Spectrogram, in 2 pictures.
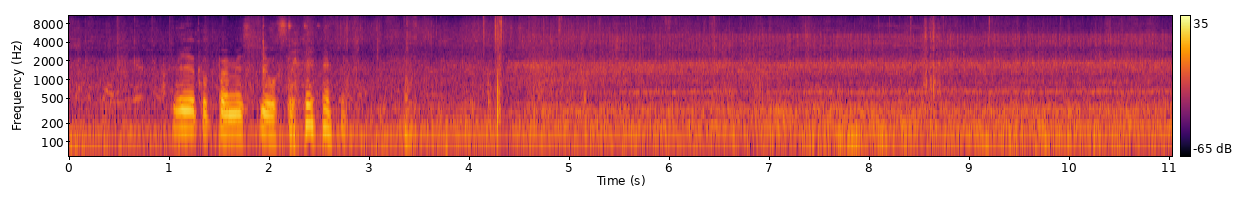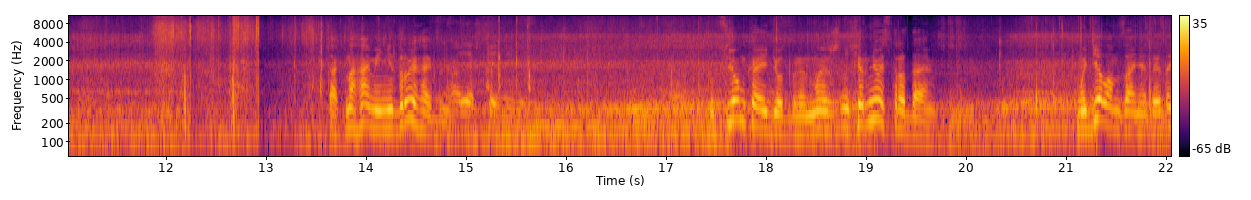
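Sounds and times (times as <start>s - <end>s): car engine running: 0.0s - 22.0s
rustling: 10.3s - 16.4s.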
